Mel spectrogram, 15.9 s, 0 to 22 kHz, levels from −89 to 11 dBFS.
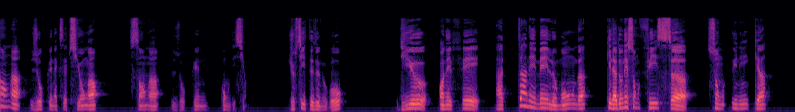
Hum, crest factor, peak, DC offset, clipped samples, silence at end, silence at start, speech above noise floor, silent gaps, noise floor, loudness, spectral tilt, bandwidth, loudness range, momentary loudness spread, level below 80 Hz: none; 22 dB; -8 dBFS; under 0.1%; under 0.1%; 0.6 s; 0 s; 48 dB; none; -77 dBFS; -29 LUFS; -5 dB/octave; 11.5 kHz; 12 LU; 18 LU; -66 dBFS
